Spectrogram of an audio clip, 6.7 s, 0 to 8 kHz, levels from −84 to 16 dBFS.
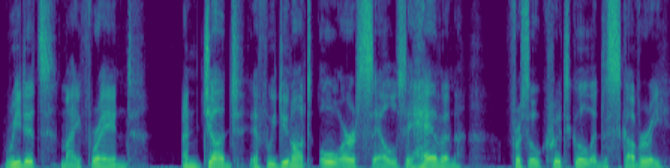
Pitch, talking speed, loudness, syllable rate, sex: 135 Hz, 170 wpm, -17 LUFS, 4.9 syllables/s, male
